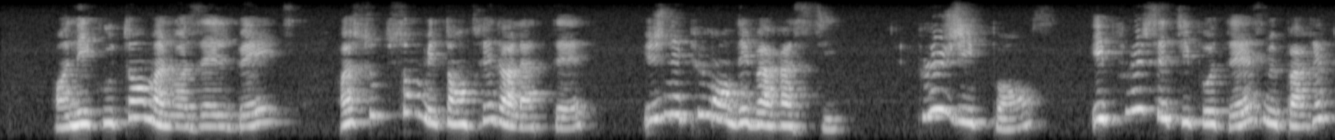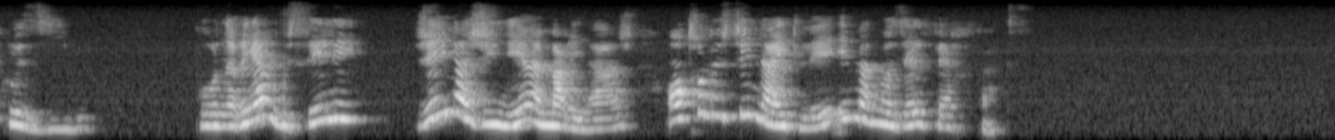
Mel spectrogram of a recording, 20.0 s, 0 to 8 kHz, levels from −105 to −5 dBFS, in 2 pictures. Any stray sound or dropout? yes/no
no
